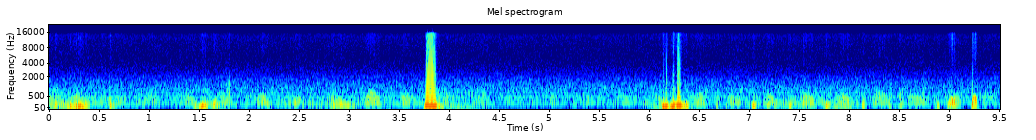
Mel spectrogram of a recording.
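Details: Fetal heartbeat at 12 weeks of pregnancy on an Angel Sound fetal Doppler, about 170 a minute: fast, soft pulsing through Doppler hiss, whooshing umbilical cord sound and a few loud probe bumps.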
